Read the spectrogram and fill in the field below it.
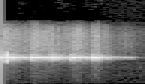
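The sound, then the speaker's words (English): A single high-pitched electronic beep from a home security door and window chime, set off when someone opens a door or window, steady and fairly loud for about half a second before trailing off, with no voices around it. “it beeps in here anytime someone opens a door, a window”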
